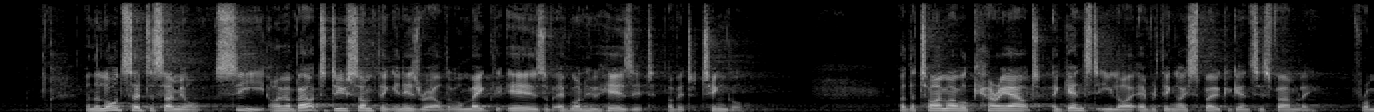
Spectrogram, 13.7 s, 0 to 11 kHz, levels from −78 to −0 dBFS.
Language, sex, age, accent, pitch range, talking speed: English, male, 40-59, British, 130-155 Hz, 190 wpm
